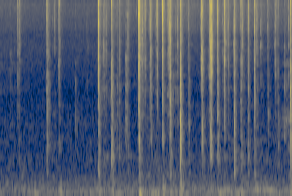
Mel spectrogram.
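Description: Someone typing a title on a computer keyboard, with clear, close key clicks that start sparse and then turn into quick, irregular bursts, heard without talk.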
